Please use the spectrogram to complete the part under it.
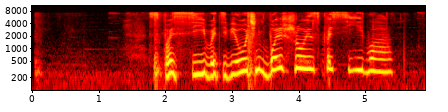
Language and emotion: Russian, positive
